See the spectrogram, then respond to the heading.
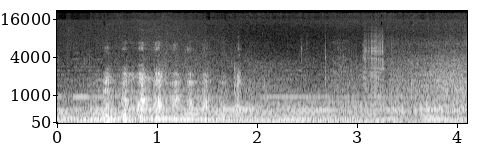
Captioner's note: Becker laughing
